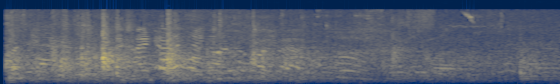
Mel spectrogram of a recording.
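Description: Indistinct talking, loudest in the first two seconds and then fading off.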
